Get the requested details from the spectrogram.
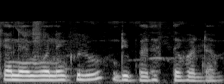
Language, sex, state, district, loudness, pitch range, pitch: Bengali, female, Assam, Hailakandi, -15 LUFS, 185-210 Hz, 205 Hz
